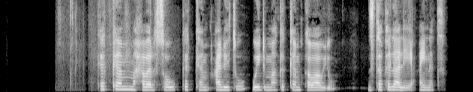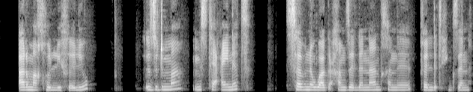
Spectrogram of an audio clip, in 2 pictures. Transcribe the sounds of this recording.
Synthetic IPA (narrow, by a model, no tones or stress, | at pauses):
kʰɐkʰːɐmːaħbɐɾɐsɐwkʰɐkʰːɐmʕalet̪ʰuwɔjd̪ɨmːakʰɐkʰːɐmkʰɐβaβiʔṵ | zɨt̪ʰɐfɐlalɐjɛʕajnɐt̪ | ʔaɾmaxɨhɨlːujɪxɨʔɨljːu | ʔɨzid̪ɨmːamɨst̪ʰɐjʕajnɐt̪ | sɐβnɐwːaɡa̰kʰɐmzɐlːɐnanɨxɨnɨfɐlːɨt̪ʼħɨɡɨzɐnːa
